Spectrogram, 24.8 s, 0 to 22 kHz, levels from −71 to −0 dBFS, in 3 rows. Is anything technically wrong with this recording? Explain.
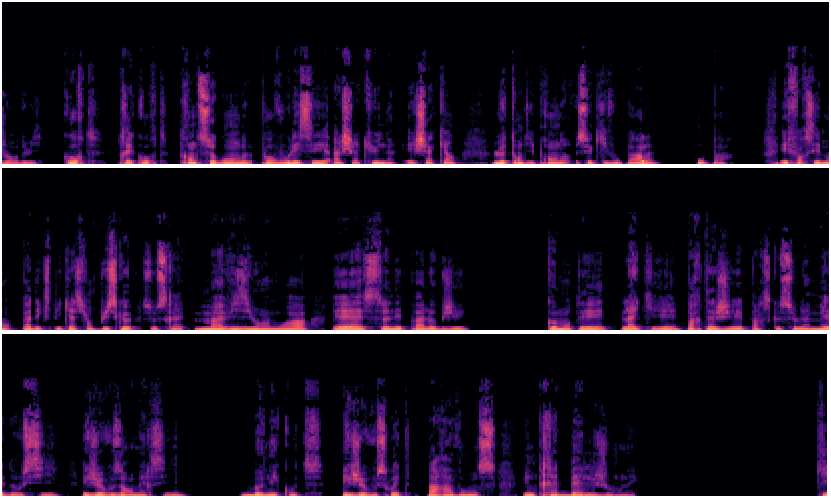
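Yes. The speech skips forward twice, at 0.75 to 0.78 s just before "très courte" and at 6.39 to 6.42 s between "prendre ce qui vous" and "ou pas". Each time the glitch lasts about 30 ms, roughly one frame of about 26 ms. The likely cause is a broken MP3 bit reservoir: after frames were lost, the next frame drew its borrowed bits from the wrong data and decoded garbage. On the waveform this shows as a jagged discontinuity.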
